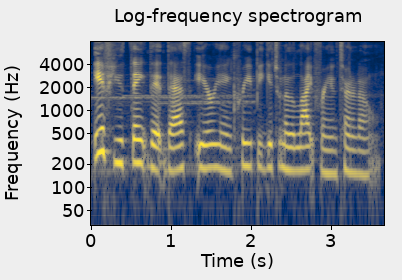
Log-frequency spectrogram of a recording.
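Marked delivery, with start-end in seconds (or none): none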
